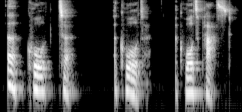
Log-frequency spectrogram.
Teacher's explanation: notice the use of two schwas here the a is changed to awar and the e r at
